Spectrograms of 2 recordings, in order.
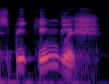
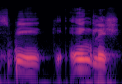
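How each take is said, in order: First: The k sound links into the next word. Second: The two words are said with a break. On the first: The speaker calls it right. "You say speak English" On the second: The speaker calls it wrong. "You don't say speak English. You don't uh, uh, say the word separately"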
